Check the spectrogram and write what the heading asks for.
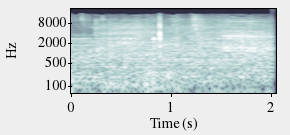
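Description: A steady engine drone with a low hum, running evenly under a broad outdoor noise.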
